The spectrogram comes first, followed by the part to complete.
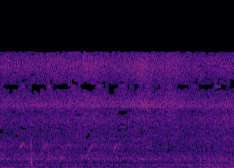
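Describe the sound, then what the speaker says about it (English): Honeybees buzz around the lid of a hive set up from a swarm trap, a brief close, steady drone of many wings with no talking. "there's a lot of bees on the lid out here."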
